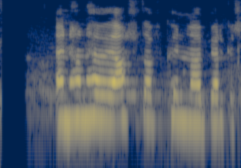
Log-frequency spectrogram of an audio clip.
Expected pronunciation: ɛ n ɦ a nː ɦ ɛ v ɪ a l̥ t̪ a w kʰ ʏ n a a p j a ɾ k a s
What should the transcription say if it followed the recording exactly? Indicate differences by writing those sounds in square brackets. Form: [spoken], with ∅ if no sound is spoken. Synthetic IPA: ɛ n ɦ a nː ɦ ɛ v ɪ a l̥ t̪ a [v] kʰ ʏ [nː] a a p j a ɾ k a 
